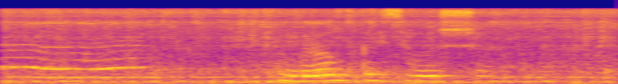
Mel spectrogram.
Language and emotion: Russian, neutral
